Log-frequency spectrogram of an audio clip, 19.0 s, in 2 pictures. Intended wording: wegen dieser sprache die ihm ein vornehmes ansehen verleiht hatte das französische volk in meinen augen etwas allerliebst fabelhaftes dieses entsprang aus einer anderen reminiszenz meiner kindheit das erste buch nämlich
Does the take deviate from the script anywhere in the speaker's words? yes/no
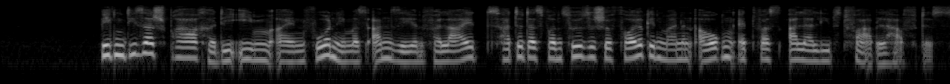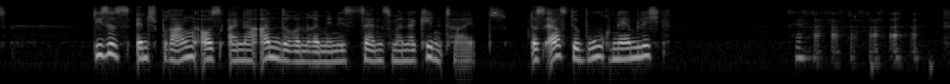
no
